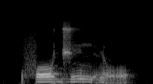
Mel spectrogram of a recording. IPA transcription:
f o d͡ʒ y mʲ o̰ ɳ o̰

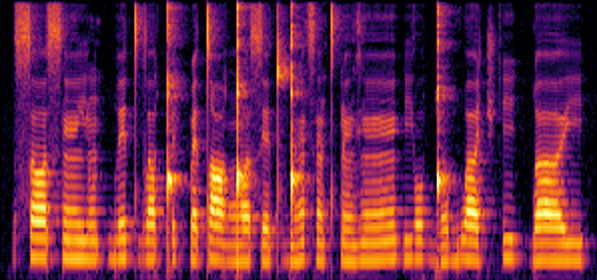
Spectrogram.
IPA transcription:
s ʌ s ẽ j ũ t b e t ɡ l ʌ ǃ ɪ k͡p ɛ t ɑ ŋ͡ǃ ʌ s ɪ t ɡ͡ǃ ɛ̃ s ɛ̃ t k͡p ẽ ɣ ẽ | j o ɡ͡ǃ ə b w ɐ t͡ʃʼ i ɡ͡b ɐ j

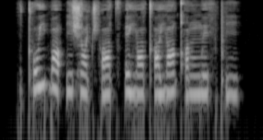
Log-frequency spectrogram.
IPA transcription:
tʼ o j ɓ ɒ ʔ i ʃ ɒ t͡ʃʼ ɒ t͡sʼ e j ɒ tʼ ɒ j ɒ qʼ o ŋ͡m e x pʼ i

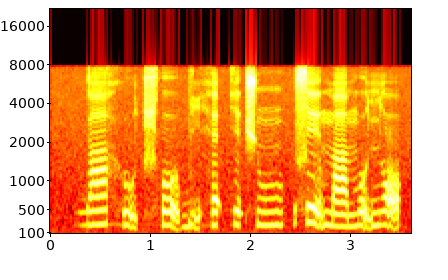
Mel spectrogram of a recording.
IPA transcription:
ɡ ä˦ h ṵ˦˨ t͡ɕʰ o̰˦˨ ʊ̯ b ḭ˦˨ h ɛ˦ ʔ k ɪ˦ ʔ ʃ ũ˦ | s ḛ˦˨ ɪ̯ m ä˨ m o̰˦˨ ʊ̯ ɲ ɔ̰˦˨

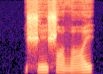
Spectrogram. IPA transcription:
ʃ e ʃ i ðˤ e

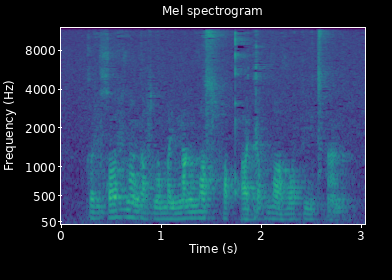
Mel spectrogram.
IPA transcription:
k ɵ v χ o v ðˤ ẽ ɡ a v dˤ ɐ̃ m i ŋ a ŋ ðˤ ɐ sˤ h ɵ qʼ u ɡʲ u ɡ ðˤ ɐ ðˤ o k i t͡sʼ ã ɡ

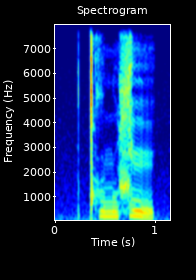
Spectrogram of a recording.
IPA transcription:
ǀʰ ɯ n u ɕ e

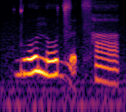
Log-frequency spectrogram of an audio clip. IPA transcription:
d w o n o d͡z ə̰ t͡sʰ a

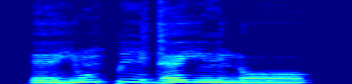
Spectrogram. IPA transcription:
e˨ j ũ˨˦ k͡p i˦˨ d ɛ˨˦ j ĩ˧ n o˧

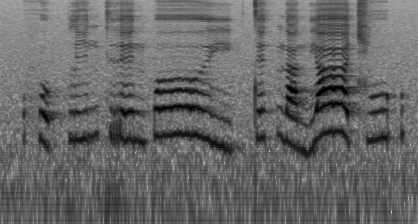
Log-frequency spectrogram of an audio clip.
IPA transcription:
f o˨˩ k̚ p l i˦˥ n k r e˧ n p ɤː˥˩ j | t e˦˥ k̚ n a˨˩ n j aː˥˩ t͡ɕ u˦˥ ʔ

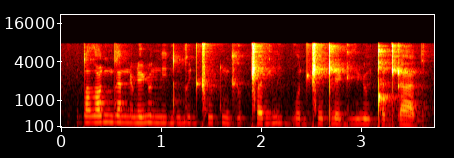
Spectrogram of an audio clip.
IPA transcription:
dˤ i ðˤ o d n d a n ɵ ɳ e ɳ ʉ n i d ŋ ɡ ʉ d ǁ u t n d͡ʒ o ǁ ɐ d m i b o d ǁ e t ɳ e ɖʱ i ɳ ʉ ǃ ɐ d ʈ a d

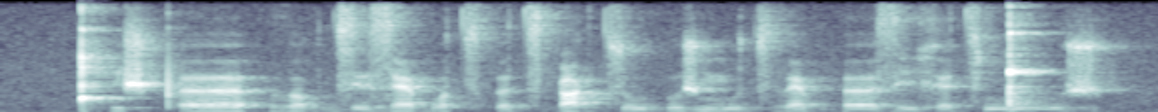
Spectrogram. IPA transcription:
ǃʰ i ʃ pʼ ɜ | ð ɔ ɡ d͡z ɪ z æ b ɔ t͡s ʔ ə t͡s ɠ ɑ ɡ t͡s u ʔ u ʒ m u t͡s ð æ b ʔ ɜ z i ɣ ɛ t͡s ŋ͡ǃ u ʒ

